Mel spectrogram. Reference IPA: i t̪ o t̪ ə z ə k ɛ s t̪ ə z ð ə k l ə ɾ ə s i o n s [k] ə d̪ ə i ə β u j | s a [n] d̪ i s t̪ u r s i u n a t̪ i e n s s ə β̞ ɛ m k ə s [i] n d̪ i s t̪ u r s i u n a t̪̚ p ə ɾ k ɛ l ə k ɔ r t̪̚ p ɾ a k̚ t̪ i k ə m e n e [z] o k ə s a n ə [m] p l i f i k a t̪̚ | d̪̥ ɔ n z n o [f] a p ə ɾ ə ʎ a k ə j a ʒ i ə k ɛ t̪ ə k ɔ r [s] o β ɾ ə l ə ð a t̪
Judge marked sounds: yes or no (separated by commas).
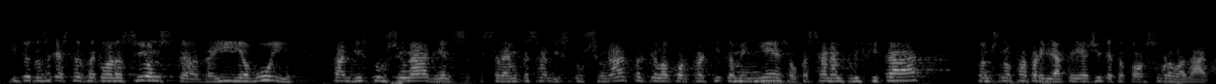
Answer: yes, yes, no, yes, yes, yes, yes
